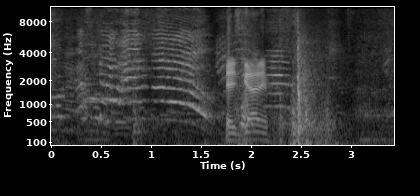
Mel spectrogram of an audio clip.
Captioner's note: crowd chatter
